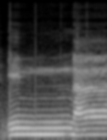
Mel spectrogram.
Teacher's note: নুনে তারজিদ হয়েছে এজন্য গুন্না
